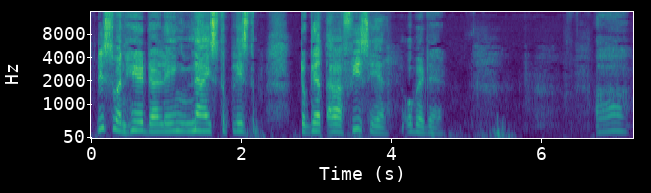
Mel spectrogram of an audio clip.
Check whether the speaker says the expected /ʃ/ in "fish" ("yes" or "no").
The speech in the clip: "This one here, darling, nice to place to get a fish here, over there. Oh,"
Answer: no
